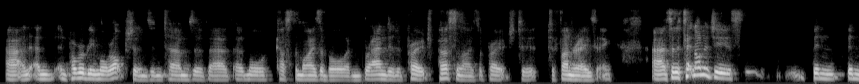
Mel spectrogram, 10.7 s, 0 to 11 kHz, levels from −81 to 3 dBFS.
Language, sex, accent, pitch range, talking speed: English, male, British, 120-140 Hz, 165 wpm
